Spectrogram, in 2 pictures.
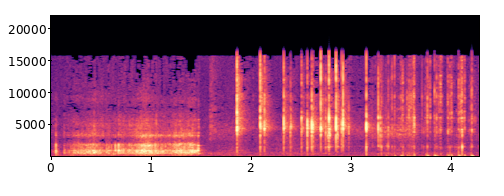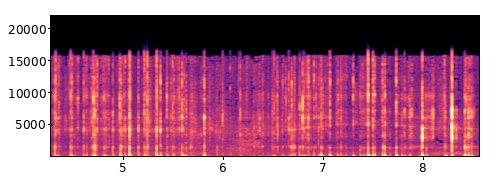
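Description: A small, hollow, empty green polka-dot paper cup is held close to the microphone and scratched and tapped with long nails. It opens with a steady, rasping scratch, then breaks into a rapid run of dry, bright clicks and light taps with almost no ring.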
